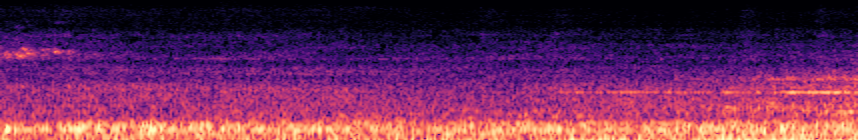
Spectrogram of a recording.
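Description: Great Western Railway Hitachi bi-mode Intercity Express Train moving slowly along the platform on its underfloor diesel engines. It gives a steady drone and low rumble, and a faint high whine joins about three seconds in.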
